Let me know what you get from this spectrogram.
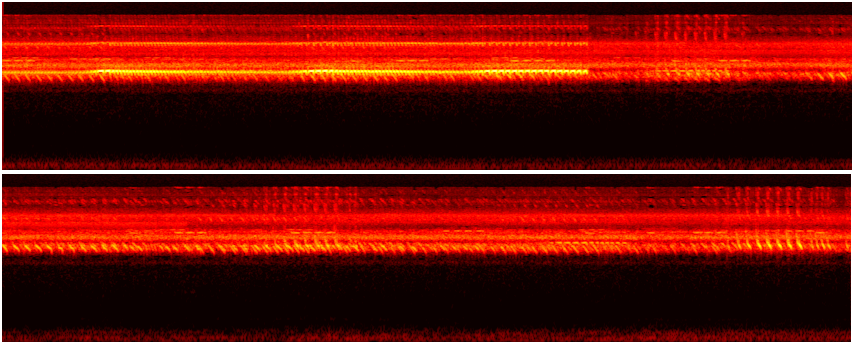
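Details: Bell cricket song in autumn, Sanuki, Chiba, Japan: three loud, clear, bell-like ringing notes in the first four seconds, then a softer, steady pulsing trill from more distant crickets continuing throughout.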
